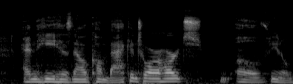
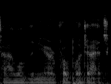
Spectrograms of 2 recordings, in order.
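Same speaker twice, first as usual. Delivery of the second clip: fast, softer whispered confession; 7 semitones lower, 14 dB quieter, faster than usual. Acted. Host admits his Giants bias, whispering fast. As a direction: slip the admission in as a quick whisper. Biased fan confession aside.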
